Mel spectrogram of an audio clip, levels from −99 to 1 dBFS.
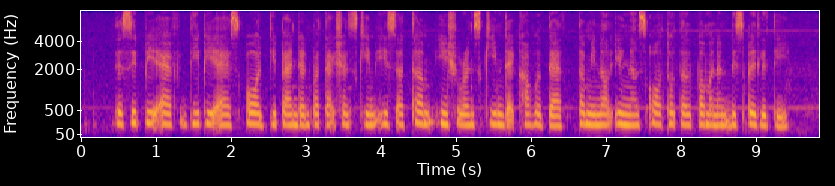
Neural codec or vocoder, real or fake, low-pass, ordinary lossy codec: none; real; none; none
